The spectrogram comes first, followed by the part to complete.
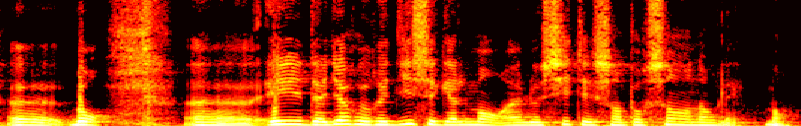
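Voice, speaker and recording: Halting slide presenter, fry in the voice, warm and dark, lots of hesitations. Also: mid-range voice, steady tone. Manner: hesitant, many filler sounds. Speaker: conference presenter.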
